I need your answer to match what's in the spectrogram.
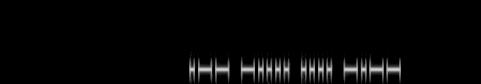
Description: Morse code, heard as a keyed tone, about 27 wpm, 700 Hz. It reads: W6HY
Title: USA Call Signs - 4 Characters - 28wpm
